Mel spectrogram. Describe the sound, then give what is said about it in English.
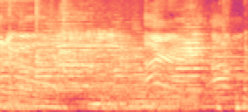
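A loud crowd gives a round of applause for a person being introduced, clapping and cheering continuously, with whoops and shouting voices rising above the dense wash of applause for a couple of seconds. “Last but not least, ladies and gentlemen, a round of applause for”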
